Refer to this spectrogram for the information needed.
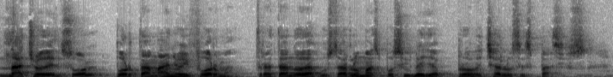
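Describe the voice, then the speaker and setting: Over noticeable background noise, a man with a Mexican accent and a fairly high pitch speaks at a moderate pace with ordinary pitch variation and hardly any pauses. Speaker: board game accessory maker. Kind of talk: casual chat.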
